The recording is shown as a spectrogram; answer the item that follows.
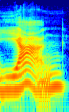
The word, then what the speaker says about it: yang: And yang is like bang, like pounding or getting into action, being active, being fiery.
